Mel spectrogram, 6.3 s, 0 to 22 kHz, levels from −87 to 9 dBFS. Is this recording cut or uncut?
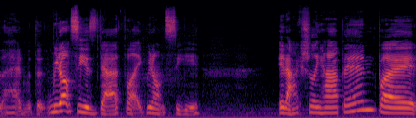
uncut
